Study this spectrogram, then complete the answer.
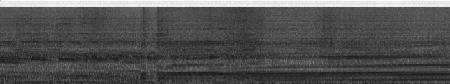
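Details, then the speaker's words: Yamaha RX King two-stroke riding after fixing misfiring/stutter at high rpm while riding, checked from spark plug and coil onward: clean, steady rising buzz at high revs, no stutter or cut-out. "udah enggak ada brebetnya lagi di atas enggak ada limit-limit lagi"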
